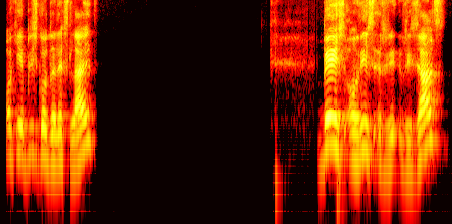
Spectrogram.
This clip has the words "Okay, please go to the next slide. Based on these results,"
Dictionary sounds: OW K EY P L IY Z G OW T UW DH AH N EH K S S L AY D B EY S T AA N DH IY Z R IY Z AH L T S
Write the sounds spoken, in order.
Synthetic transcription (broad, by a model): OW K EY P L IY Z G OW T UW DH AH N EH K S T L AY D B EY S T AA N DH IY S R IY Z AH L T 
